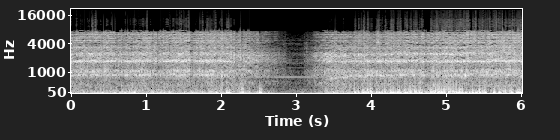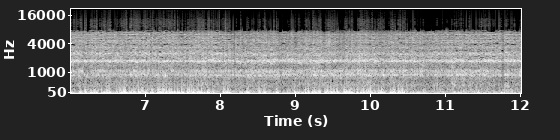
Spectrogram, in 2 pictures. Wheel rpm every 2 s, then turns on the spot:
230, 90, 220, 230, 220, 230.
none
